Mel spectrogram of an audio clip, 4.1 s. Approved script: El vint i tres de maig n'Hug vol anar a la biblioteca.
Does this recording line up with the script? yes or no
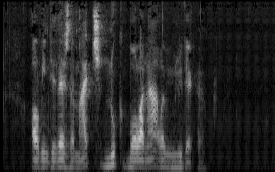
yes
